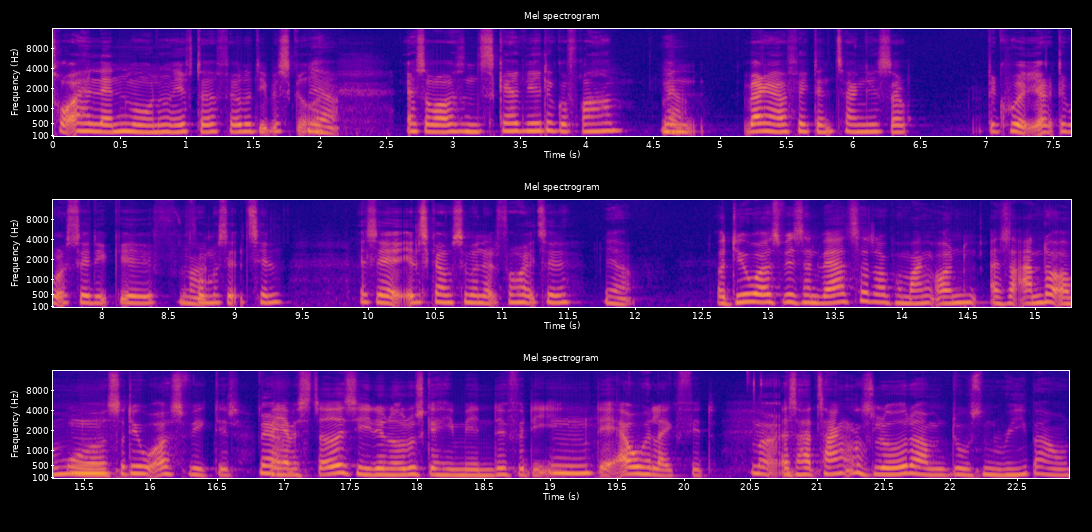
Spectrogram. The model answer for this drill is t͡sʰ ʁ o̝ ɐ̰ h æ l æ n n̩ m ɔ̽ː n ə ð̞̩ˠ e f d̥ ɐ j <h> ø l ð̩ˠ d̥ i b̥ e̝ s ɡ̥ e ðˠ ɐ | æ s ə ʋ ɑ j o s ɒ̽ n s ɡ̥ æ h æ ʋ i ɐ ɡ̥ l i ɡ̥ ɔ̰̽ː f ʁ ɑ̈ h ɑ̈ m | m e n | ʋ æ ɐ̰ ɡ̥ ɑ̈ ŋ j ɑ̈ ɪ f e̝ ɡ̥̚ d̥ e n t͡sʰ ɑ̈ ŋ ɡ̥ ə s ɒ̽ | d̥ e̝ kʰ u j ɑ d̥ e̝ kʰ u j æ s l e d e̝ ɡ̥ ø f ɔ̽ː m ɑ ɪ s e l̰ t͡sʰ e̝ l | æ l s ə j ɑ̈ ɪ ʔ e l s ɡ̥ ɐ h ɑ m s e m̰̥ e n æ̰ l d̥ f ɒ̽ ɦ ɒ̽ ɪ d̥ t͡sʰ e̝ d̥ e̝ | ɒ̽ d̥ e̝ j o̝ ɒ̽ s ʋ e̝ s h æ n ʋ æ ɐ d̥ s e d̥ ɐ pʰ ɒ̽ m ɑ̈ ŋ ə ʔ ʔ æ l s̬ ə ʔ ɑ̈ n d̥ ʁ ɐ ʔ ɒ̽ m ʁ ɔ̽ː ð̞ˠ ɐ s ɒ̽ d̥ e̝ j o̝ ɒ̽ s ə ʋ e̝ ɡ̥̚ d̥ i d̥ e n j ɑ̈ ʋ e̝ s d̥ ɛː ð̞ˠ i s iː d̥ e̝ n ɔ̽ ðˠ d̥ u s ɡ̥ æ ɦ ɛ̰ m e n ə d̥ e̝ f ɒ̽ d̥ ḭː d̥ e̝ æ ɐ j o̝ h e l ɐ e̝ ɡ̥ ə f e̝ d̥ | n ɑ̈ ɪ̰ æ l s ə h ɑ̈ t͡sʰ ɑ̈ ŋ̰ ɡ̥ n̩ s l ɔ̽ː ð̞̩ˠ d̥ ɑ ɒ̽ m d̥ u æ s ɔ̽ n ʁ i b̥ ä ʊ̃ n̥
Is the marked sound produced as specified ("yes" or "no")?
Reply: no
